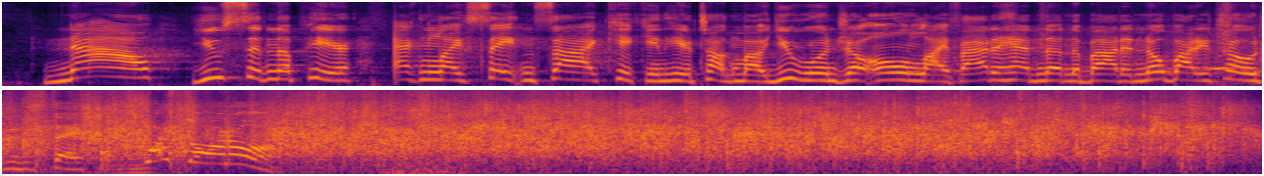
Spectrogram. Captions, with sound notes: Now, you sitting up here actin' like Satan's sidekick in here, talkin' about, "You ruined your own life. "I had nothin' about it. Nobody told you to stay." What's goin' on? (AUDIENCE CLAPPING)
